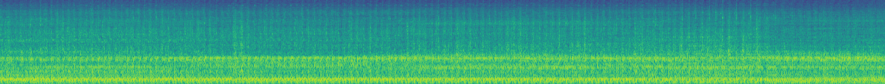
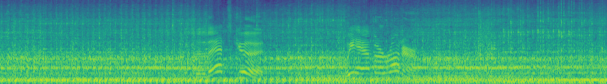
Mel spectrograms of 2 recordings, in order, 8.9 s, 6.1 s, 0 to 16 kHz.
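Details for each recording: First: 1980 Kawasaki KZ750 first running, on leftover gas with the fuel not left on, a faulty float, possibly loose intake boots and a vacuum fitting popping off: ragged, uneven idle coughing back through the intake. It runs lean from fuel starvation and likely air leaks. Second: 1980 Kawasaki KZ750 motorcycle started with clutch in, choke on and fuel tap off, then idling on its own with choke off: a steady, even idle with a smooth low hum and no stumbles or knocks. One carb float still needs attention.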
